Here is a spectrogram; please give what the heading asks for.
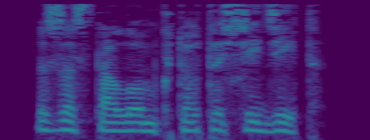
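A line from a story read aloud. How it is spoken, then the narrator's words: Strangled whisper. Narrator (Russian): сдавленно прошептал Маккалли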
